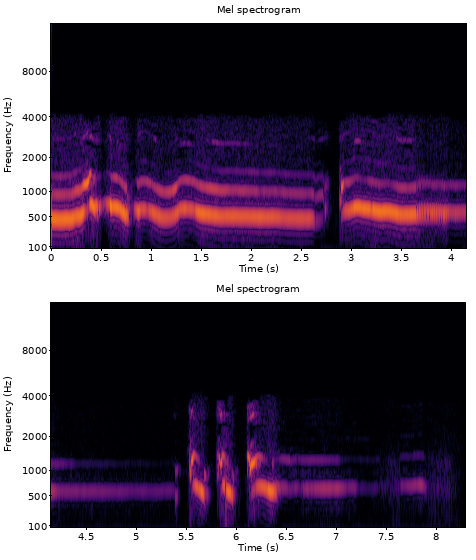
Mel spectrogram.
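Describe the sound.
A lone voice imitates a coyote howl over a tinny phone line, with long wavering notes that leap in pitch, breaking off abruptly and returning in short choppy bursts before a final trailing note.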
